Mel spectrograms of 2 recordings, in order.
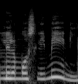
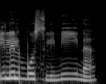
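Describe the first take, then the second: First: The final nun is followed by an 'i' vowel. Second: The final nun is followed by an 'a' vowel. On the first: The speaker calls it wrong. "Bukan lil muslimini, bukan" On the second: The speaker calls it right. "nunnya yang di paling belakang dibaca fathah"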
